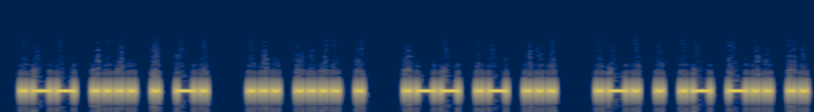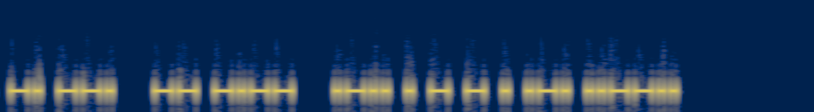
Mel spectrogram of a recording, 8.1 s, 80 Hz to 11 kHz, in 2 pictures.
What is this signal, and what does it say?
Morse code, heard as a keyed tone, about 40 wpm, 700 Hz. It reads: WHEN SHE WAS READING MY LETTER?
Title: Sentences from Top 1000 Words - Review Part 3 - 40wpm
